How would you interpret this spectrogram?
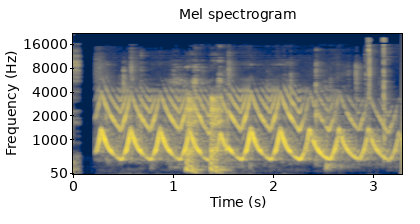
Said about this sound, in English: I mean, you have the megaphone that has a siren on it. You have, well, I've, oh, yeah. I've kind copy of that. Yep, here it comes. We gotta fight it. We gotta sound the alarms.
